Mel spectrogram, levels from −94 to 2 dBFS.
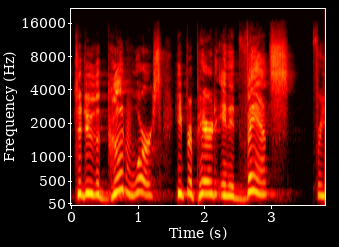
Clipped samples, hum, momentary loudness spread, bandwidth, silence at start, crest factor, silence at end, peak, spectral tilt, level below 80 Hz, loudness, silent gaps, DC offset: under 0.1%; none; 7 LU; 16 kHz; 0.05 s; 18 dB; 0 s; -16 dBFS; -3 dB/octave; -88 dBFS; -32 LUFS; none; under 0.1%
